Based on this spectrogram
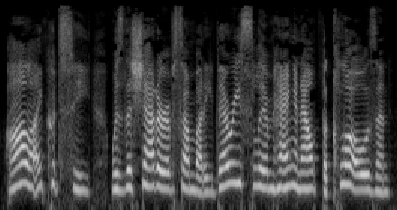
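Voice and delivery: high, loud, distressed account; horrified maid. A narrator's reading. Terrified maid describes a shadow, high and horrified.

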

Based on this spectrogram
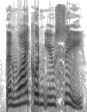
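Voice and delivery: loud, slow, high question; exasperated demand. A narrator's reading. Mistress presses her maid, loud and exasperated. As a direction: press her slowly and forcefully.

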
